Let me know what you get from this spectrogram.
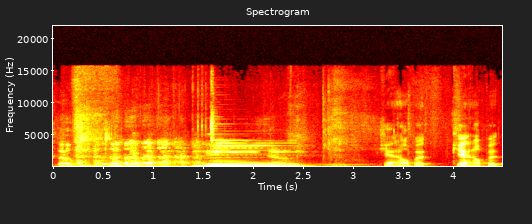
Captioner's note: audience laughs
